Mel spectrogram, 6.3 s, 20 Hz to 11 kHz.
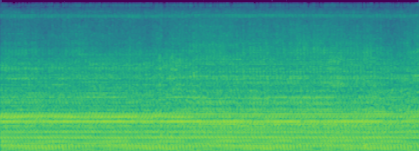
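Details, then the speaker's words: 100 L twin-cylinder workshop air compressor that kicked on during a Peugeot 3008 1.5 BlueHDi oil and filter service: steady even pumping thrum at about four beats a second, constant pitch, refilling its tank; running normally. "Compresseur qui s'est mis en branle."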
